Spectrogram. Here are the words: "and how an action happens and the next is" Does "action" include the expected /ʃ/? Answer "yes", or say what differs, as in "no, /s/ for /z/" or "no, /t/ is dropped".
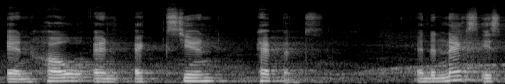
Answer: no, /s/ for /ʃ/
